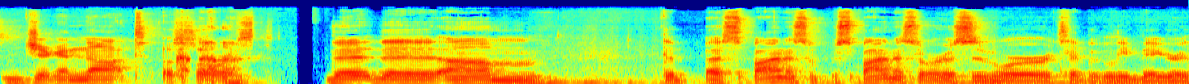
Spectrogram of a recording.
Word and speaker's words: Giganotosaurus: Well, Giganotosaurus. It's basically Gigantosaurus, but he's pronouncing it like, in the more scientific way.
